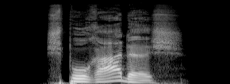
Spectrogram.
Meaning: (adjective) sporadic; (adverb) sporadically
- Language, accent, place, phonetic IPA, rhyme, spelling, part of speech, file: German, Germany, Berlin, [ʃpoˈʁaːdɪʃ], -aːdɪʃ, sporadisch, adjective, De-sporadisch.ogg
